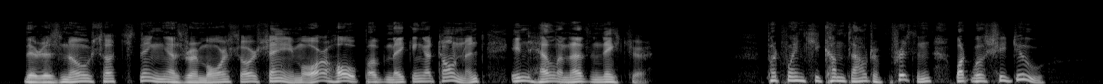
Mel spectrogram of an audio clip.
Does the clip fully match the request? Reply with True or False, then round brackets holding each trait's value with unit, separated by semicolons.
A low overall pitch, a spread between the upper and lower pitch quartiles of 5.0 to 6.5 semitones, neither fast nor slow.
True (130 Hz; 5.4 semitones; 150 wpm)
